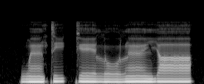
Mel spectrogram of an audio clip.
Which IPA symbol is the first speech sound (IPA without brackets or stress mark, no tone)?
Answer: w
